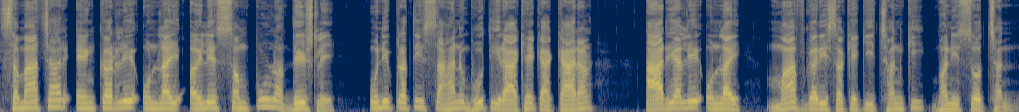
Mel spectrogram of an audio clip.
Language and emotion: Nepali, neutral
